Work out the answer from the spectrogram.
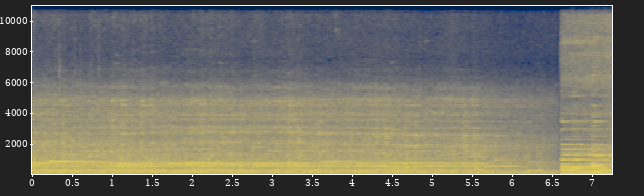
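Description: Passenger train coaches running past at speed: a steady rumble and rattle of wheels on rail with a few steady high tones over it, fading as the last coach clears. About six and a half seconds in, music cuts in suddenly.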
